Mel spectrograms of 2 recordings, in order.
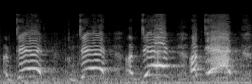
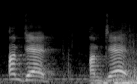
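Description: First: Building to a high panicked yell; mounting panic. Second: Low, subdued dread; resigned dread. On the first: Player about to die, mounting panic. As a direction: repeat higher and louder each time. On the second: Player facing death in game, low dread. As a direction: say it low, as if finished. Resigned before panic builds. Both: Real, not acted.

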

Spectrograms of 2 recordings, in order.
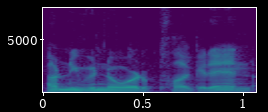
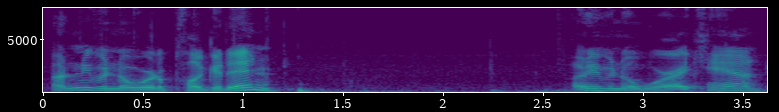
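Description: First: Rushed, flustered under the breath; fast mutter. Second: Higher, louder, fast rising panic; panicked repeat. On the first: Streamer hunting for the cable with the controller dead, fast and flustered. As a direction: rattle it off fast while searching. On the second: Streamer still hunting for the cable as the round is lost, higher and louder panic. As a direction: push it up in pitch like rising alarm. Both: Real, not acted.

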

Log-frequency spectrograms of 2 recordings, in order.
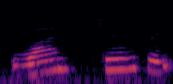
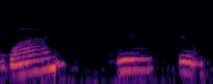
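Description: Both takes have the same delivery.

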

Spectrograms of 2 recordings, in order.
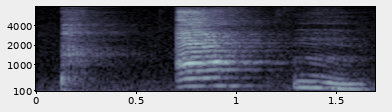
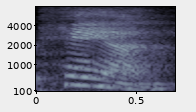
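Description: First: P-A-N as puffed P, short vowel, hummed N; chopped-up sounds. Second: Said in the usual way. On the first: Shown as a demonstration. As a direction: separate each sound in P-A-N. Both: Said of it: "and chop it up".

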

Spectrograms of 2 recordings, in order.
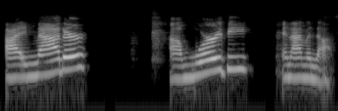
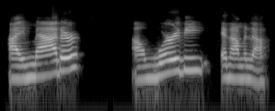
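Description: Both takes have the same delivery.

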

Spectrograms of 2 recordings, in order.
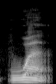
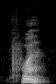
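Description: First: "puan" with a voiced b, like "buan"; wrongly voiced first consonant. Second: "puan" with a clean voiceless p; unvoiced first consonant. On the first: Teacher warns learners not to voice "puan", wrongly voiced b. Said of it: "大家千万不要读puan". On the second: Teacher models the word for learners, "puan" with unvoiced p. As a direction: keep the p of "puan" voiceless, gliding into a nasal ending. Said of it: "这儿是不用浊化的". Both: Shown as a demonstration.

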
